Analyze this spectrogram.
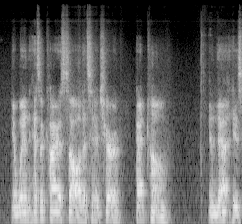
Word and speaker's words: Sennacherib: Sennacherib or Sennacherib? Sennacherib. I'll use that. I like that one.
